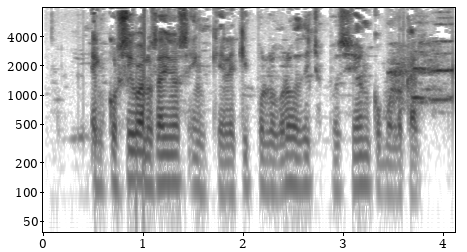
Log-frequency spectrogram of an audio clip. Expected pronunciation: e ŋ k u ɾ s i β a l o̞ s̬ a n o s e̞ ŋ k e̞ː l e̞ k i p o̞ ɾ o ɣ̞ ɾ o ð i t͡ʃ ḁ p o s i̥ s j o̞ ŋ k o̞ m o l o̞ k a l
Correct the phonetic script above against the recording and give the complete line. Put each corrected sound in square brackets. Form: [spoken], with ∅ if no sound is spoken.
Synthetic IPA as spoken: e ŋ k u ɾ s i β a l o̞ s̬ a [ɲ] o s e̞ ŋ k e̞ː l e̞ k i p o̞ [l] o ɣ̞ ɾ o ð i t͡ʃ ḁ p o s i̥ s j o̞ ŋ k o̞ m o l o̞ k a l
